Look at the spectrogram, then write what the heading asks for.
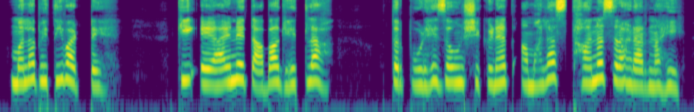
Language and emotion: Marathi, fearful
